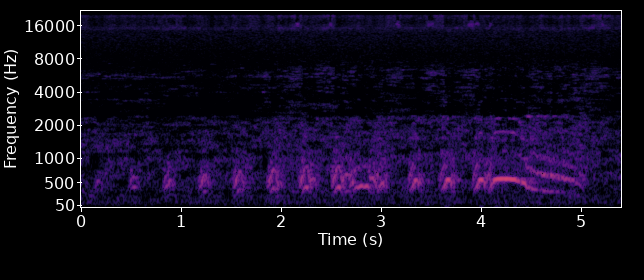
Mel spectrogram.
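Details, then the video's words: Owl calling in the dark at 2:30 am, south central Texas: evenly spaced hoots speeding up into a quick volley, capped by a long, held, descending note. "what kind of owl makes noise like this"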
